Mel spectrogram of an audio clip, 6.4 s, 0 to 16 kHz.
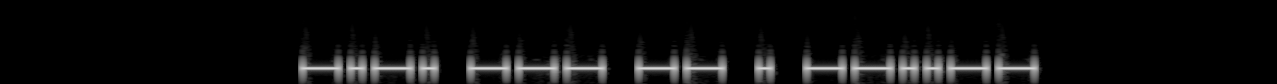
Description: Morse code, heard as a keyed tone, about 20 wpm, 700 Hz. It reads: COME,
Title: 4x Word-Spacing - Sentences from Top 100 Words - 20wpm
